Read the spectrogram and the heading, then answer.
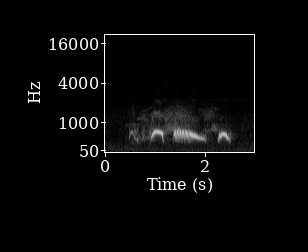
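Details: Spotted dove cooing in the 'giọng thổ' style called 'chiêu gù': a soft low coo, then a short hooted note, a longer drawn-out falling coo, and a closing short note, all low and mellow against a silent background.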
